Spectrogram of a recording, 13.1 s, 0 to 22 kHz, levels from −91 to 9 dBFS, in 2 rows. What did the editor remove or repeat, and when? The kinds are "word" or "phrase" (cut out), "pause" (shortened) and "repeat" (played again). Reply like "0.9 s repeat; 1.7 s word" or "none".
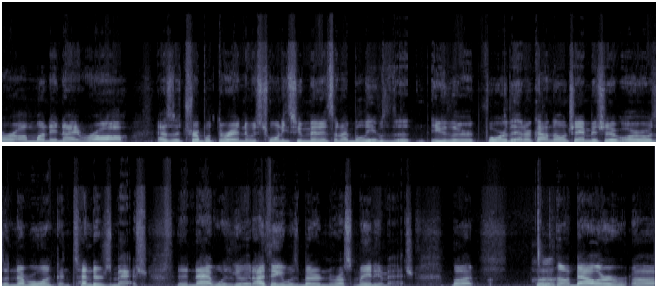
3.8 s word; 8.8 s word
